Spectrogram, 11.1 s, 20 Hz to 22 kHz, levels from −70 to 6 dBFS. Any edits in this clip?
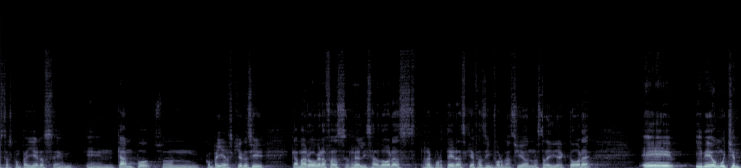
no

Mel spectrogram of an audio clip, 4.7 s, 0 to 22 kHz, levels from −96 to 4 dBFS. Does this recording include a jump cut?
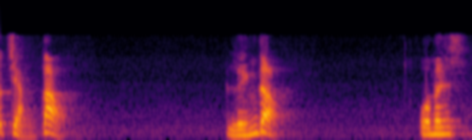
no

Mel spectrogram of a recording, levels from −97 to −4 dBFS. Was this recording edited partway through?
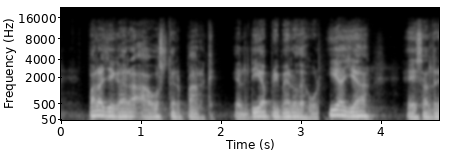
yes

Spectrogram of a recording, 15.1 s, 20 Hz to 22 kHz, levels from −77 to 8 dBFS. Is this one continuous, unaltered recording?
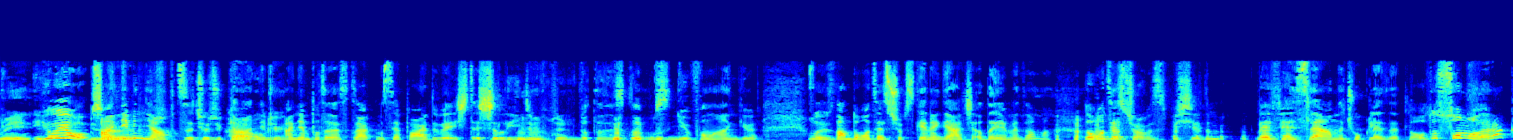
no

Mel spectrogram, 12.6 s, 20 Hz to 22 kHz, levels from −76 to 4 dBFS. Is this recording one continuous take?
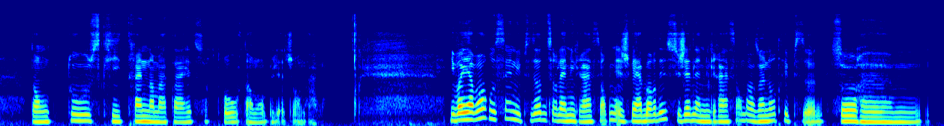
no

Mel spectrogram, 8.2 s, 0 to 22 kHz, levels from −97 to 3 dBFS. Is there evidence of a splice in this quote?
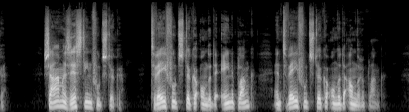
no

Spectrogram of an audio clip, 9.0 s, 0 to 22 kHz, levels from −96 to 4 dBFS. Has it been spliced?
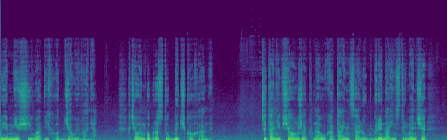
yes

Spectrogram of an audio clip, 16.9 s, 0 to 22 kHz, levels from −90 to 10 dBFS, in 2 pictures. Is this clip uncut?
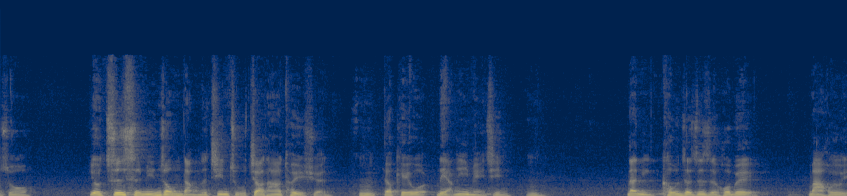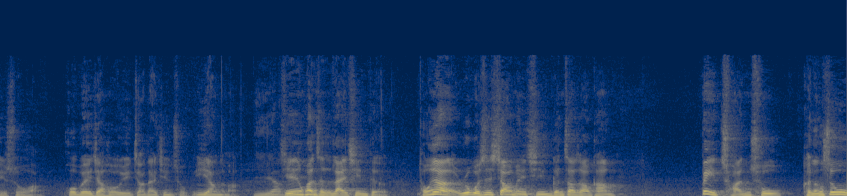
no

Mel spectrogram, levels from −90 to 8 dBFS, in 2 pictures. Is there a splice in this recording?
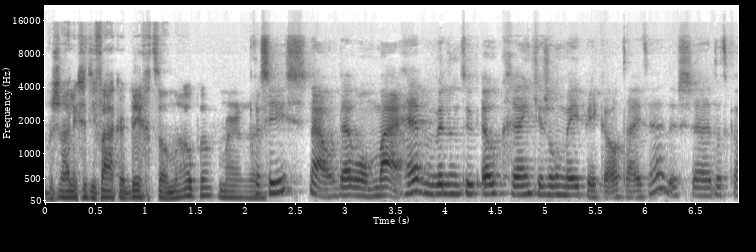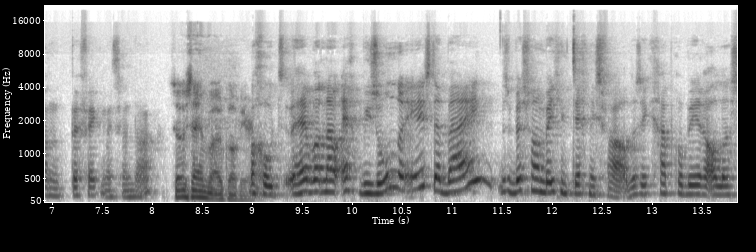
no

